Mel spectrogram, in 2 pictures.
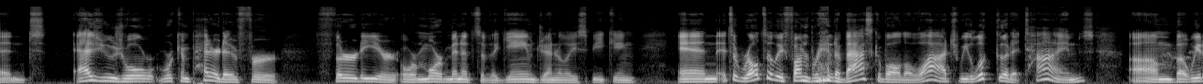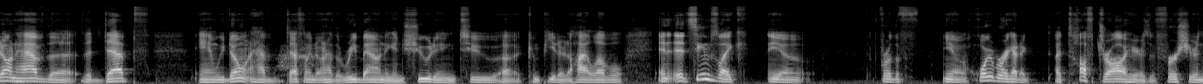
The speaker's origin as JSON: {"language": "English", "region": "Nebraska", "country": "United States", "tie": "born or raised there", "moved": "as an adult", "lives_now": "Colorado, United States", "said": "growing up in Nebraska as a basketball fan"}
